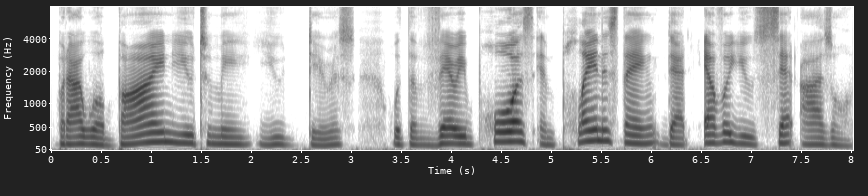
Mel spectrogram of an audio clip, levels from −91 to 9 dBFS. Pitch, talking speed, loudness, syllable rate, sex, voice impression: 160 Hz, 165 wpm, -21 LUFS, 3.9 syllables/s, female, feminine, adult-like, slightly thick, tensed, powerful, clear, intellectual, calm, reassuring, elegant, lively, slightly strict, slightly sharp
